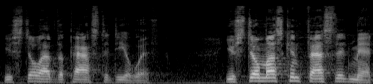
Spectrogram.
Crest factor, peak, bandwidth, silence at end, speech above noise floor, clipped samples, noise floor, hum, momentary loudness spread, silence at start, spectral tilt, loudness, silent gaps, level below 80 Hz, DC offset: 22 dB; -2 dBFS; 16.5 kHz; 0 s; 32 dB; under 0.1%; -56 dBFS; none; 15 LU; 0.05 s; -3.5 dB/octave; -24 LUFS; none; -58 dBFS; under 0.1%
